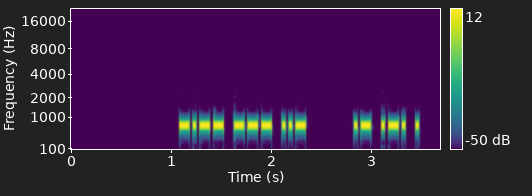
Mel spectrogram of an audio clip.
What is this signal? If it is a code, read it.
Morse code, heard as a keyed tone, about 36 wpm, 700 Hz. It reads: YOU ARE
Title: 2x Word-Spacing - Sentences from Top 400 Words - 35wpm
